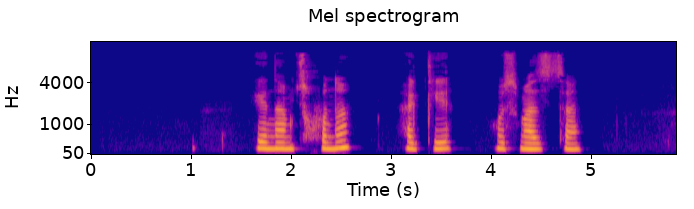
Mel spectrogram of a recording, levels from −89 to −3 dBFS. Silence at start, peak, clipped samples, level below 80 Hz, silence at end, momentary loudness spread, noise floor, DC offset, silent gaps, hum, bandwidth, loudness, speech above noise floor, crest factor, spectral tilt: 1.65 s; -8 dBFS; under 0.1%; -80 dBFS; 0.95 s; 9 LU; -79 dBFS; under 0.1%; none; none; 11 kHz; -27 LUFS; 53 dB; 22 dB; -6 dB/octave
